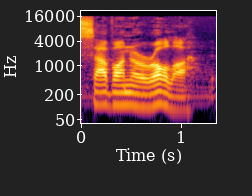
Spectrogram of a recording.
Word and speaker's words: Savonarola: the person who comes to the center of that reform movement and the new leader is an Italian man named Savonarola. Is that right, Eric? Is that right as well, that Italian pronunciation? Okay. Do I need to do this with my hands as I say Italian? Okay, very good.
